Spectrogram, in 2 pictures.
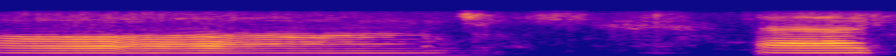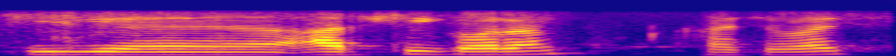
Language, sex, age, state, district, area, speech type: Bengali, male, 30-45, West Bengal, Jhargram, rural, conversation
